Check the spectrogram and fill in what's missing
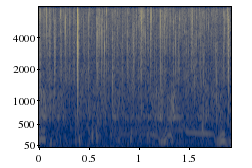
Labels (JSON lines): {"label": "biophony, cascading saw", "recorder": "SoundTrap 600 or HydroMoth"}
